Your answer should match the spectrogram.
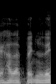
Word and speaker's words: jalapeño: When completely non-Spanish speaking people say jalapeño, they pronounce it correctly. They pronounce that ñe. – Right? – They don't, no one says jalapeño. So they know that the way the ñe is supposed to be pronounced,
